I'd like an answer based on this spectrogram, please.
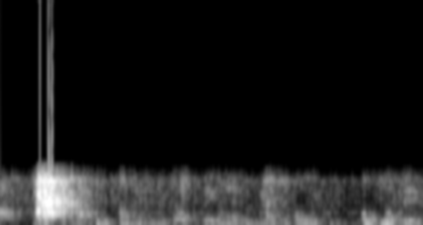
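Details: A female West Highland White Terrier, going barking mad at dogs she sees and hears on television, gives one sharp, loud bark over TV speech.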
